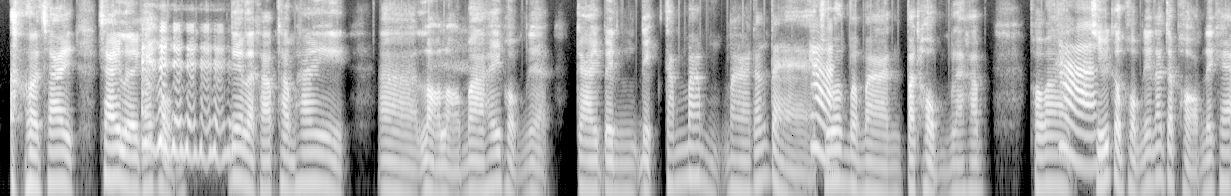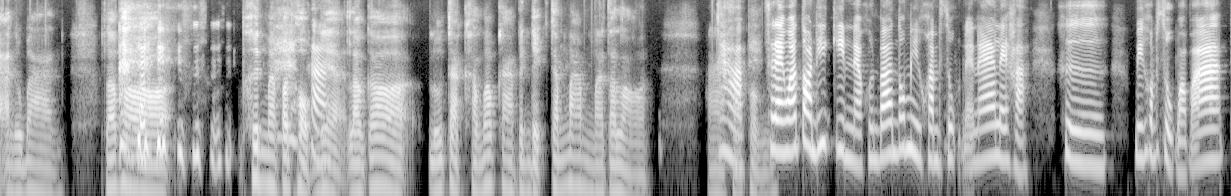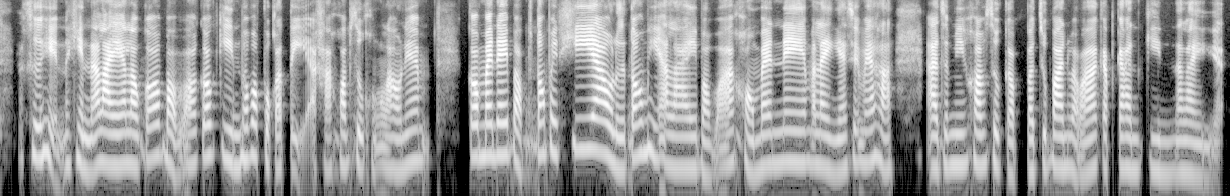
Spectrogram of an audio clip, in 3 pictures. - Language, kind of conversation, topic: Thai, unstructured, ถ้าคุณสามารถพูดอะไรกับตัวเองตอนเด็กได้ คุณจะพูดว่าอะไร?
- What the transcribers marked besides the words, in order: distorted speech; laugh; laugh; mechanical hum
